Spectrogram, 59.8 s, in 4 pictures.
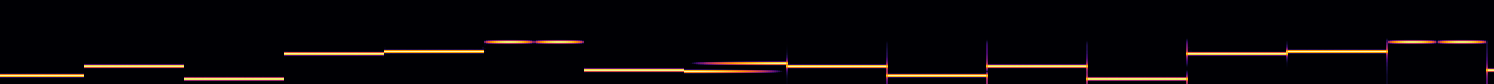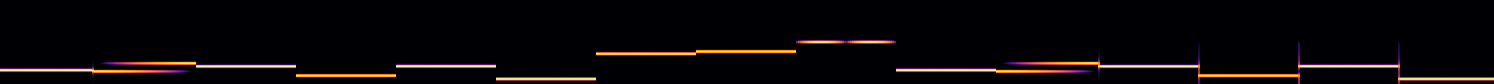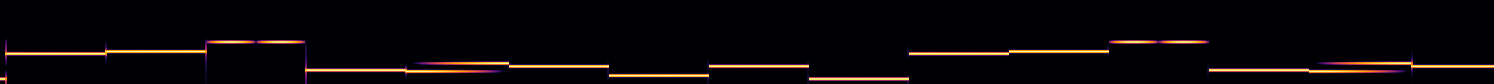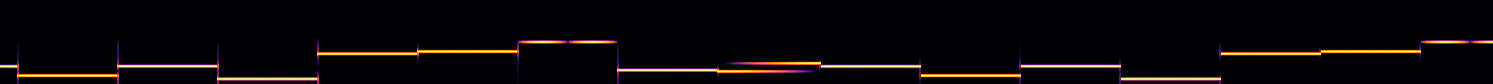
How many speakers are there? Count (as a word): zero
